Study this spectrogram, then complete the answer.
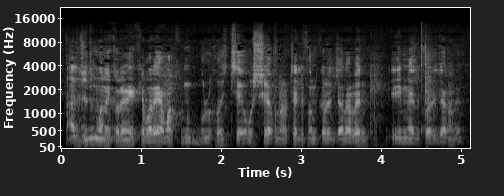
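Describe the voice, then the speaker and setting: A man teaching Quran recitation in a screen-recorded lesson, sounding out syllables slowly and repeating them. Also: lowish voice, fairly even intonation, lo-fi sound, slight background noise.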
